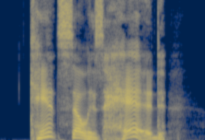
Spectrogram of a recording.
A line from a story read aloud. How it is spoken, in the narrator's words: I cried angrily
